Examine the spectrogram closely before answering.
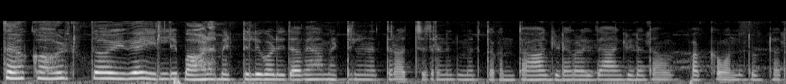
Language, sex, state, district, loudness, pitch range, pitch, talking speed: Kannada, female, Karnataka, Belgaum, -19 LUFS, 215-240 Hz, 220 Hz, 115 wpm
